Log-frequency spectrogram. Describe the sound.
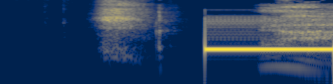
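A telephone dial tone sounds as a steady, single-pitched hum that holds unbroken to the end. It follows a few soft rustling clicks.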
